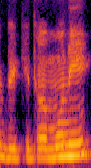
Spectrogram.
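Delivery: ordinary talk, nothing marked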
